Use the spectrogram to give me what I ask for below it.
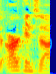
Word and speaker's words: Arkansas: it took me forever to realize it was Arkansas not Aransas even though it's spelled Aransas why isn't can isn't isn't if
